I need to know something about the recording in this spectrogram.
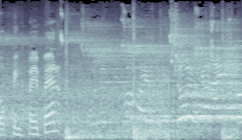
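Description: A basketball bounces on a wooden floor with a booming thud.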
